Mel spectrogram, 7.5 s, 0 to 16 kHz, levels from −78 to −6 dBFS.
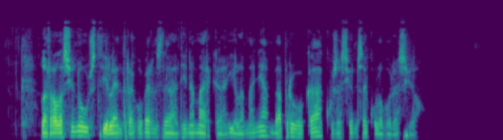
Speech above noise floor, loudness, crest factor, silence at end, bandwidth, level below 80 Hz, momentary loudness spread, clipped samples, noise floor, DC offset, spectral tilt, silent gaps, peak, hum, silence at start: over 64 dB; -26 LUFS; 22 dB; 1.25 s; 9.6 kHz; -52 dBFS; 10 LU; under 0.1%; under -90 dBFS; under 0.1%; -5 dB/octave; none; -6 dBFS; none; 0.3 s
